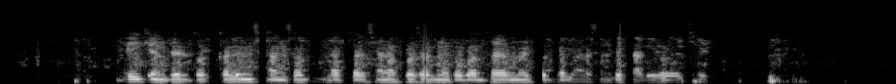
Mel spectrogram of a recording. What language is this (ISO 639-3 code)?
ben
